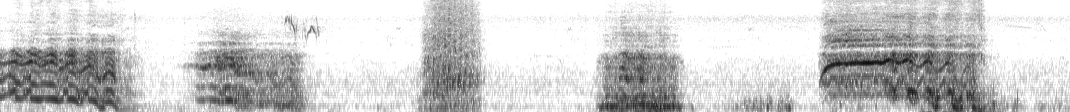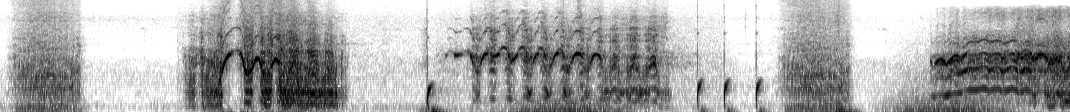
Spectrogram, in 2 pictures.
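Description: Horse neighing and whinnying repeatedly, one call after another about every one to two seconds, some calls sliding up then falling away, with shorter breathy bursts in between.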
